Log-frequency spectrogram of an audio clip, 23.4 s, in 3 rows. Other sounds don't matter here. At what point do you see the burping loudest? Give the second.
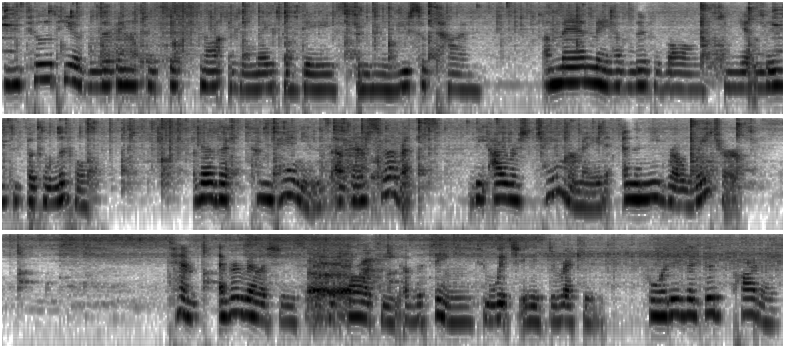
19 s.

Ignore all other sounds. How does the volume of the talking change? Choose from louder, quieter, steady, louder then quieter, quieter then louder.
steady.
